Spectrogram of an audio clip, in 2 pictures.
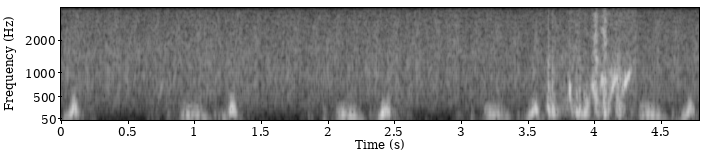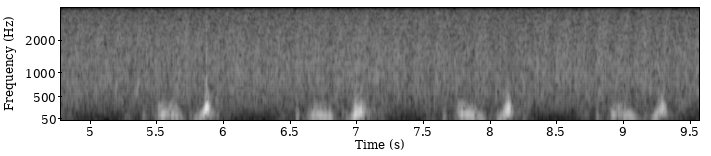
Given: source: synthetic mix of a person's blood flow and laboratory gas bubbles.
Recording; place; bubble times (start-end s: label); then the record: Doppler ultrasound of blood flow; precordium
3.62-4.31 s: bubbles
From the record:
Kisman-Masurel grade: 223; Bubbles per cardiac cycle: several, 3 to 8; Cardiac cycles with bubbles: 10 to 50%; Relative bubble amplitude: loud (0.450 to 0.775); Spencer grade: 2 (many but less than half of the cardiac periods contain bubble signals, singularly or in groups); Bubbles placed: only in the low amplitude regions of the cardiac cycle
